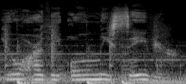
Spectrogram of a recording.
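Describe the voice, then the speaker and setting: A woman's voice: on the high side, normal speed, loud music behind the voice, lightly acted. A woman playing a solemn, mysterious teller of tragic destiny in a video game, grave and dramatic.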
